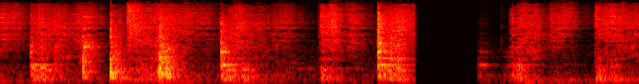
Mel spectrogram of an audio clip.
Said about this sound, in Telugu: మినపగుళ్ళు ఫ్రై చేసుకోవాలి మంచిగా దూరగా వేయించుకోవాలి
